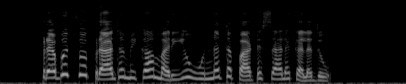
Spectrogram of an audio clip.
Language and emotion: Telugu, neutral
